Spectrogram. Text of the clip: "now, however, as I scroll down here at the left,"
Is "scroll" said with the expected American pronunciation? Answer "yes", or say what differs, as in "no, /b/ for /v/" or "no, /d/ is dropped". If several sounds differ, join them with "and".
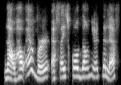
no, /ɹ/ is dropped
